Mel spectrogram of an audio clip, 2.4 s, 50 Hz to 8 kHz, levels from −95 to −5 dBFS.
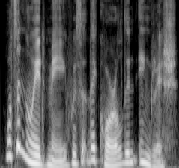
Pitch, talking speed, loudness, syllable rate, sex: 150 Hz, 225 wpm, -20 LUFS, 5.8 syllables/s, male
